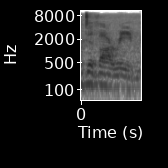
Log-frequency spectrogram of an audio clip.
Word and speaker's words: devarim: darar or words or devarim is actually how you pronounce it if you're trying to say it correctly and responds I uh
